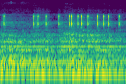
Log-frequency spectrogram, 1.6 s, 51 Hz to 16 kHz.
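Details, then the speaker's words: Prusa Mini 3D printer during first layer calibration, live Z adjusted quickly: quick bursts of faint high-pitched chirps over quiet hum as the Z stepper motor moves; normal stepper movement. "cranking it so fast I can hear the stepper motor over there moving"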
